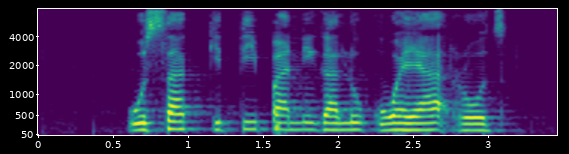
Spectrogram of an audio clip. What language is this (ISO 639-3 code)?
mar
